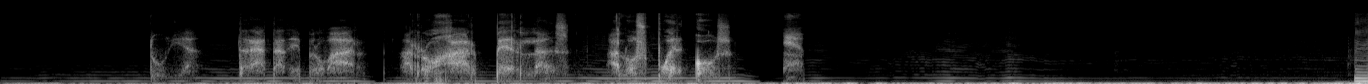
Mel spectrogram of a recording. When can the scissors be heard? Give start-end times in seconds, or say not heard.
not heard.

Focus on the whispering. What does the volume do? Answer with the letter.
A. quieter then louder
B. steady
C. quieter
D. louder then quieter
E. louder
E.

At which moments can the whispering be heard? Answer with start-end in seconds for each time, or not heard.
1.5-8.1.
